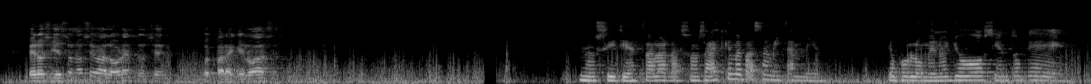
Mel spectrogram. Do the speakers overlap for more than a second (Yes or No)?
No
